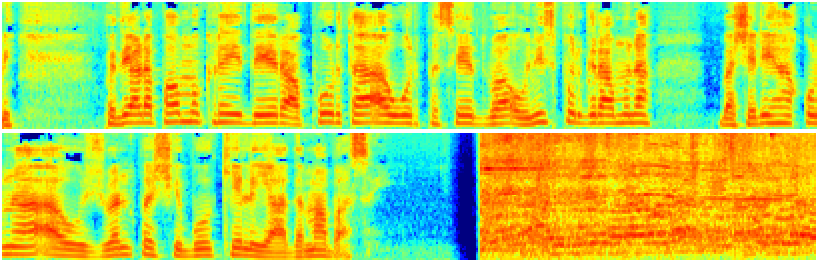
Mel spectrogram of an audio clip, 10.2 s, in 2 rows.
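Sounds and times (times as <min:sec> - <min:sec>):
speech: 0:00.0 - 0:07.5
babble of patients and companions in Asadabad central hospital waiting area: 0:08.0 - 0:10.1.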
